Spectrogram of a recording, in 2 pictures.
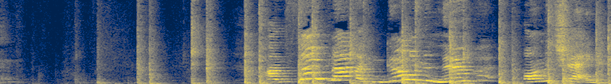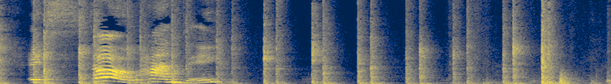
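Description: A young girl's high voice talking, with no words the recogniser could catch, broken by a string of short sharp smacks; the smacks come two or three a second in the last few seconds.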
